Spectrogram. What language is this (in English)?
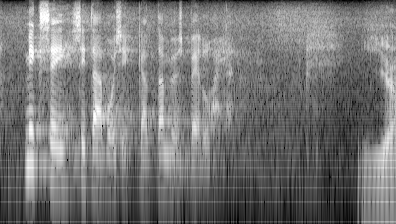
Finnish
